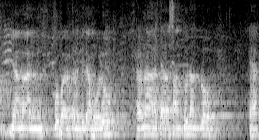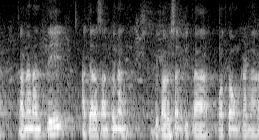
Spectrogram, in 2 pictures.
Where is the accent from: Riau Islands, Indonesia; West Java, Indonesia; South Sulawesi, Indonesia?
West Java, Indonesia; Bogor; born there; also born or lived in Bandung / Jakarta; saya lahir di Bogor, karena ibu saya orang Bogor. Saya kuliah di Bandung, kemudian kuliah di Australia, bekerja di Bandung, kemudian kerja di Jakarta sebagai birokrat.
